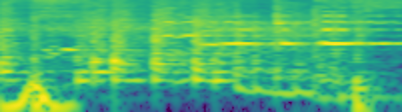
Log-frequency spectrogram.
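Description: Acoustic drum kit played live along to an electronic dance track: kick, snare and cymbal hits over the track's bass line. About halfway through, the hits thin out while a steady high note in the track is held.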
